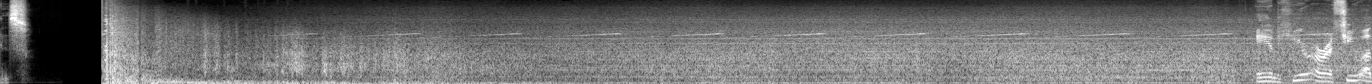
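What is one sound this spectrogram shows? A distant explosion booms suddenly, then rumbles and slowly fades.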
